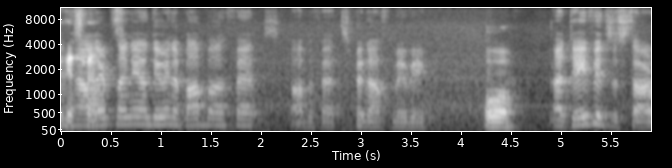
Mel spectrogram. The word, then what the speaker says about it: Boba Fett: Bobo. It's Boba Fett.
